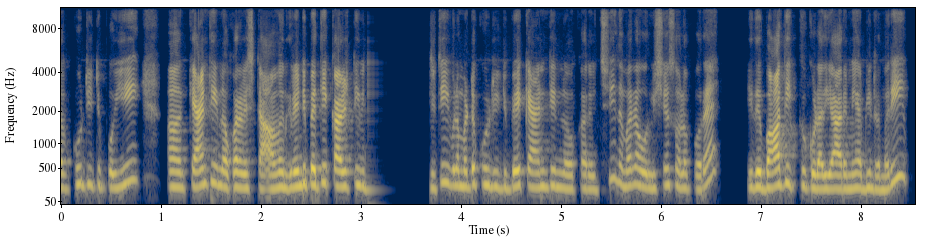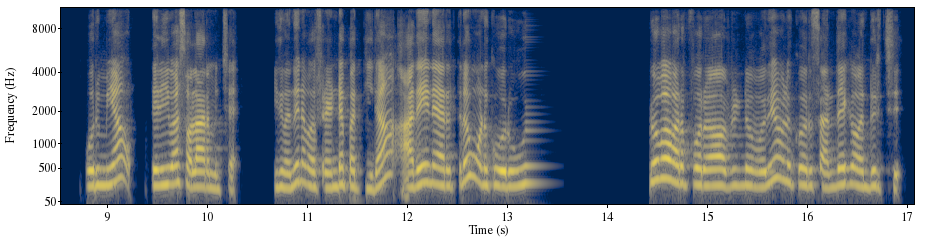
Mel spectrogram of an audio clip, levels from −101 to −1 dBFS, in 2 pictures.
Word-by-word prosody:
கூட்டிட்டு 250 -2 -6
போயி 220 +6 -1 0.4
அ - - +2 0.2
கேண்டீன்ல 240 +1 +3
உக்கார 215 +1 +2
வெச்சிட்டா. 205 +1 -1
அவங்க 210 +1 +1
2 240 +3 +3
பேத்தையும் 250 +1 +2
கழட்டி 225 +2 +3
விட்டுட்டு 185 +4 -11
இவள 240 -1 -1
மட்டும் 255 +3 -2
கூட்டிட்டு 225 -4 -4
போய் 230 +1 +4
கேண்டீன்ல 220 0 -2
உக்கார 200 0 -6
வச்சு, 185 - -12
இந்த 270 - -5
மாரி 235 +2 -2
நான் 230 - +1
ஒரு 200 - -4
விஷயம் 245 +4 -6
சொல்லப் 205 -2 -5
போறேன். 190 - -2 0.4
"இது 225 - +5
பாதிக்கக் 240 -1 +1
கூடாது 200 -1 +2
யாருமே." 195 +1 +1
அப்படீன்ற 195 -2 -3
மாரி, 320 - +1 0.4
பொறுமையா 245 +7 +3 0.3
தெளிவா 255 +2 +3
சொல்ல 220 +1 +6
ஆரம்பிச்சேன். 200 -4 -7 0.4
"இது 220 - -2
வந்து 280 +7 0
நம்ம 230 - 0
ஃப்ரெண்ட 215 +4 +1
பத்தி 210 -3 -6
தான். - - +2 0.2
அதே 250 +5 +5
நேரத்துல 245 +6 +1
உனக்கு 245 -1 -2
ஒரு 225 - +1 1.2
உறவா 320 +3 +2
வரப்போறா" 255 -3 +1
அப்டின்னும் 240 0 -3
போதே 235 +8 0
அவளுக்கு 275 -6 -2
ஒரு 235 - -5
சந்தேகம் 245 +4 0
வந்துருச்சு. 230 - -5
235 Hz, 185 wpm, -20 LUFS, 210-250 Hz, 1.2 s, சொல்ல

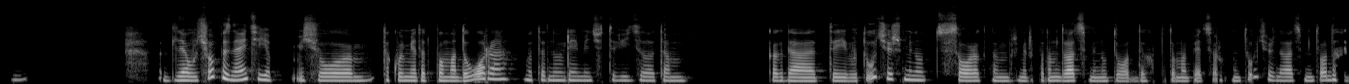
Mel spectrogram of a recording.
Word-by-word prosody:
М. 210 +3 -10 1.3
Для 185 0 +2
учёбы, 300 - +4
знаете, 225 +2 +4
я 205 -3 +2 0.2
ещё 180 -1 +3 0.3
такой 180 -2 -2
метод 175 0 0
"Помодоро". 185 +9 +3
Вот 205 -2 -4
одно 195 -1 -2
время 190 -1 -2
я 185 - -5
чё-то 195 - -7
видела 185 -1 -3
там. 175 0 -4 0.8
Когда 165 -2 +3
ты 160 +1 -2
вот 155 0 -5
учишь 295 -7 +2
минут 200 -3 0
40 175 -1 +2
там, 170 -2 -3
например, 165 0 -6
потом 175 0 -2
20 170 0 +3
минут 160 -1 -4
отдыха, 160 +1 -4
потом 160 - -5
опять 155 - -4
40 195 - -8
минут 165 -1 -6
учишь, 280 - -4
20 175 -1 -2
минут 175 -1 -5
отдыха 195 -2 -1
180 Hz, 160 wpm, -28 LUFS, 170-200 Hz, 1.3 s, учёбы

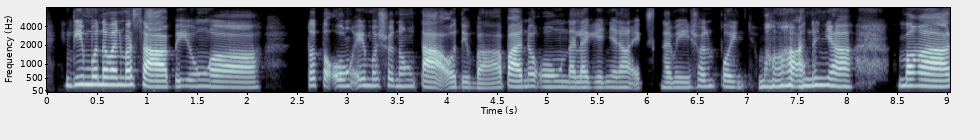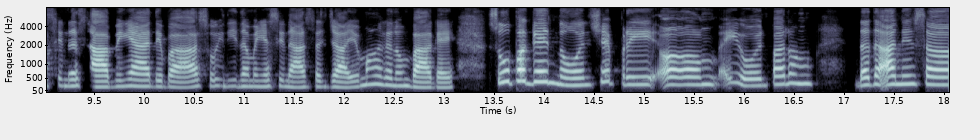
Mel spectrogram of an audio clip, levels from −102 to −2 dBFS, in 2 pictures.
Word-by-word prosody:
hindi 255 +2 0
mo 280 0 +4
naman 270 -1 +5
masabi 210 -5 +6
'yung, 215 -1 -5
ah, 185 -1 +1 0.5
totoong 240 -1 -3
emosyon 235 -1 -5
ng 220 0 -6
tao, 185 -2 +5
'di 185 -1 -11
ba? 165 +1 -6
Paano 210 +1 +4
kung 200 0 -5
nalagyan 185 0 -5
niya 185 0 -4
ng - - -9
exclamation 180 +5 -9
point 195 -2 -6
mga 220 +5 +1
ano 235 +2 -1
niya, 230 -5 +2 0.5
mga 220 -3 +6
sinasabi 215 -3 -1
niya, 220 -2 +2
'di 210 -1 -10
ba? 190 0 0
So, 220 0 -15
hindi 220 -2 -16
naman 210 -1 -8
niya 210 - -7
sinasadya 195 -2 -4
'yung 250 - -9
mga 285 -2 -5
gano'ng 235 0 -7
bagay. 180 -1 0 0.3
So 380 -4 -2
pag 405 0 +4
gano'n 270 -9 0
siyempre, 275 -6 -6
um, 270 +1 +1
ayun 240 -6 -5
parang 310 +3 -3 0.4
dadaanin 290 +3 +2
sa 290 -2 +1
220 Hz, 150 wpm, -23 LUFS, 195-265 Hz, 0.5 s, masabi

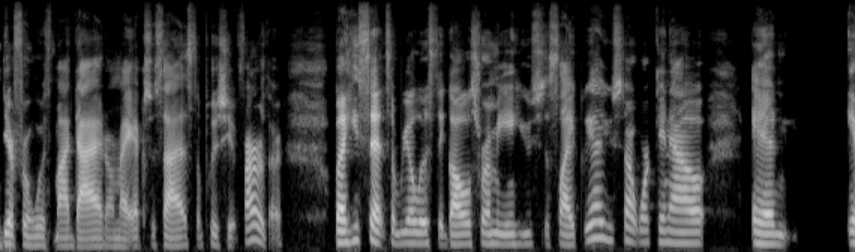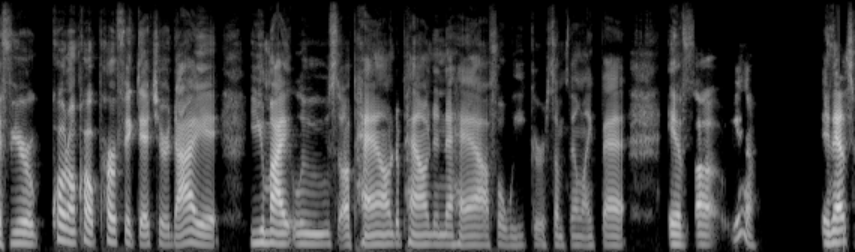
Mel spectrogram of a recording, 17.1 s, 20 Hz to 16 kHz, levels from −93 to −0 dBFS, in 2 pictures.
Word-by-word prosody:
different 140 -4 -2
with 130 -1 -11
my 120 0 -1
diet 115 0 +3
or 115 - -11
my 110 -1 -1
exercise - - -2
to - - -17
push - - -4
it - - -11
further. - - -2 0.5
But 165 -1 +8
he 200 - -1
set - - +7
some 170 - -7
realistic 155 0 -3
goals 145 +1 +2
for 150 -2 -3
me 145 -2 -4
and 145 - -4
he 145 - -15
was 150 0 -7
just 135 - -7
like, 135 -1 0
"Yeah, 220 +4 -1
you 225 -3 -7
start 190 -3 -3
working 175 0 -6
out. 160 -1 +1 0.4
And 145 -3 +1 0.6
if 160 -1 0
you're, 155 -2 0 0.2
quote, 200 -5 +3
unquote, 160 -1 +2
'perfect' 170 -4 +1
at 135 +1 +2
your 135 - -4
diet, 140 -1 +2 0.3
you 165 +1 -4
might 150 -2 +7
lose 145 0 -7
a 135 - -1
pound, 145 +2 +2
a - - -7
pound 145 -2 0
and 140 0 -7
a 140 - +1
half 135 0 -2
a 140 - -11
week 125 +3 -19
or - - -12
something 130 -2 -12
like 125 0 -11
that, 130 -1 -1 0.4
if, 140 -2 0
uh" 140 -1 +1 0.2
Yeah, - - -5 0.7
and 160 +1 -1
that's 170 +1 +8
145 Hz, 205 wpm, -25 LUFS, 135-160 Hz, 0.7 s, But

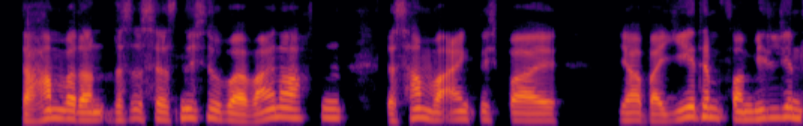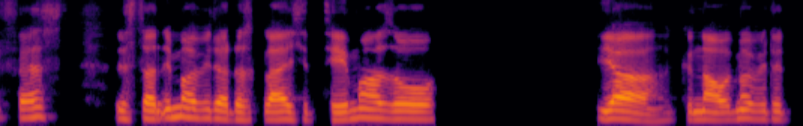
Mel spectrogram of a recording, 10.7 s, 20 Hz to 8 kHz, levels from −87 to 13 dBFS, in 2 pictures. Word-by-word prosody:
da 110 - +2
haben 155 +2 +2
wir 145 - +3
dann 130 -1 +1
das 130 +3 -8
ist 150 -4 -8
jetzt 135 +1 -3
nicht 160 -1 -4
nur 150 -4 -4
bei 115 -4 +4
Weihnachten, 165 0 -1 0.2
das - - -6
haben 160 -1 0
wir 130 - +3
eigentlich 135 -1 -6
bei 120 -1 +1 0.4
ja, 130 0 0
bei 115 - 0
jedem 170 +9 -1
Familienfest 160 +4 -3 0.3
ist 145 -2 -6
dann 145 -1 +4
immer 165 0 +2
wieder 150 -2 +2
das 130 -2 -3
gleiche 135 -1 +2
Thema 150 +5 +1
so 140 -1 +2 1.1
ja 135 -6 +5
genau 130 -1 +2
immer 150 +1 -2
wieder 140 0 -6
140 Hz, 180 wpm, -23 LUFS, 130-155 Hz, 1.1 s, ja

